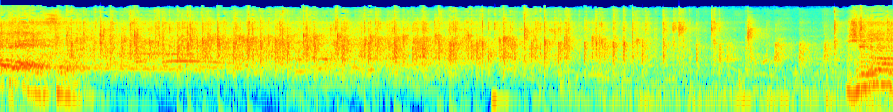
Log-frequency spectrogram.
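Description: An audience applauds loudly for a singer being introduced on stage, a dense wash of clapping that runs steadily throughout with voices mixed in, swelling again near the end.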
